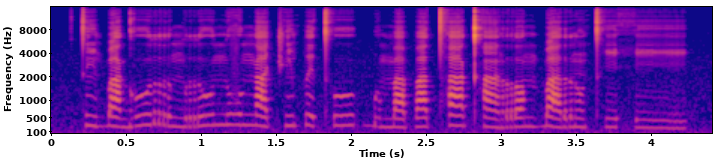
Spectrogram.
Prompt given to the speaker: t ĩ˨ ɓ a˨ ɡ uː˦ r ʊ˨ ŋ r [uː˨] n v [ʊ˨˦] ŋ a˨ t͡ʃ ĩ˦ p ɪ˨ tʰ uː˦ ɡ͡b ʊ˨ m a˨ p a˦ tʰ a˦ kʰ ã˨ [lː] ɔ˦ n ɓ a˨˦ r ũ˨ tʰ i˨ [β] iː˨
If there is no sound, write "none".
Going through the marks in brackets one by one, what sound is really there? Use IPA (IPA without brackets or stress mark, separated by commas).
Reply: uː˦, ʊ˦, r, h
